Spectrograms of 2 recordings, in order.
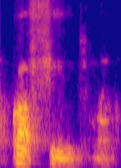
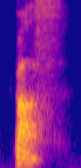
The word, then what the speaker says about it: cough: Então, quando a gente for pedir um café, a gente vai falar coffee. Quando quiser falar que está com tosse, é cough.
